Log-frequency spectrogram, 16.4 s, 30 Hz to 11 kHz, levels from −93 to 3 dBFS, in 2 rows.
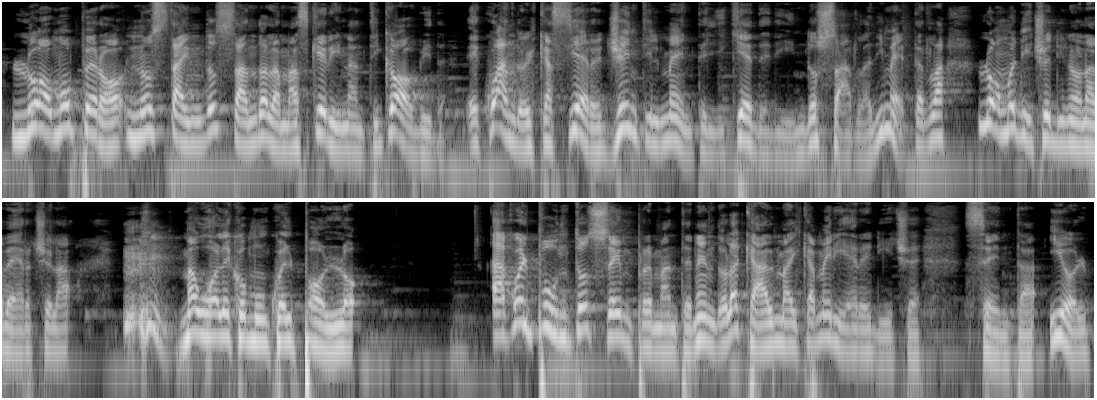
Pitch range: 130-200 Hz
